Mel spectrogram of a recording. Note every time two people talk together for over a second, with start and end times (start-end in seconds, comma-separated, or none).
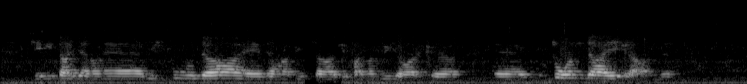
none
